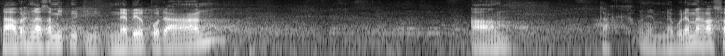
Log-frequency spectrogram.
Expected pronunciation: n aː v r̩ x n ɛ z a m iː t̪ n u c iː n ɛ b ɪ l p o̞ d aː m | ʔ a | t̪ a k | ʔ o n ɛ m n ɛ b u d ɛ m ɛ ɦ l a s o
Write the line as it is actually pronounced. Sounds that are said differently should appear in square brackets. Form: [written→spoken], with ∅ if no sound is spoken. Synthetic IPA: n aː v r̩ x n [ɛ→a] z a m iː t̪ n u c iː n ɛ b ɪ l p o̞ d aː [m→n] | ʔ a | t̪ a k | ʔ o [n→ɲ] ɛ m n ɛ b u d ɛ m ɛ ɦ l a s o

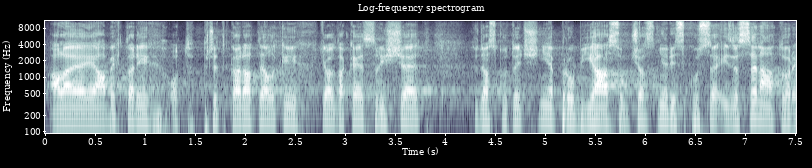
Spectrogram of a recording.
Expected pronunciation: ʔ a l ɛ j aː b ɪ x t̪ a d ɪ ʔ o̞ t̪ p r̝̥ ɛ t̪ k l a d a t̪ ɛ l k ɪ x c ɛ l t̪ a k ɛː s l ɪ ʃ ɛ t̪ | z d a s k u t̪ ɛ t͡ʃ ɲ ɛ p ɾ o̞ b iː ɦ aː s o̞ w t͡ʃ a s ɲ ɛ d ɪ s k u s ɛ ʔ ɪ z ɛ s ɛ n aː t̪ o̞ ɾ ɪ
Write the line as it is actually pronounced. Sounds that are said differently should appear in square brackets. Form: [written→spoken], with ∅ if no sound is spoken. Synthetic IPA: ʔ a l ɛ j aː b ɪ x t̪ a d ɪ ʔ o̞ t̪ p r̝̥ ɛ t̪ k l a d a t̪ ɛ l k ɪ x c ɛ l t̪ a k ɛː s l ɪ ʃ ɛ t̪ | z d a s k u t̪ ɛ t͡ʃ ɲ ɛ p ɾ o̞ b iː ɦ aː s o̞ w t͡ʃ a s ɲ ɛ d ɪ s k u s ɛ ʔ ɪ z ɛ s ɛ n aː t̪ o̞ ɾ ɪ

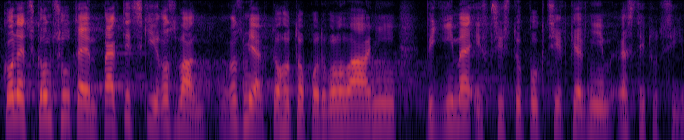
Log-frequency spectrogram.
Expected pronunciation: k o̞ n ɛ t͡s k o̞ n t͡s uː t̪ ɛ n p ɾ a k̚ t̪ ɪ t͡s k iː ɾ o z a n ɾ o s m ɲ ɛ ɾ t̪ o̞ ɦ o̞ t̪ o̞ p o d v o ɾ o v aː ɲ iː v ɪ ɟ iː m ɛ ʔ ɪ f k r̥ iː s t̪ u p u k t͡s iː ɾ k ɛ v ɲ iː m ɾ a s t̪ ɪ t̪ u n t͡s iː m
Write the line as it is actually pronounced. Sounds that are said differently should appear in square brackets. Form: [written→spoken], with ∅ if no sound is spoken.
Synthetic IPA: k o̞ n ɛ t͡s k o̞ n t͡s uː t̪ ɛ n p ɾ a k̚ t̪ ɪ t͡s k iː ɾ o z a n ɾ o [s→z] m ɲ ɛ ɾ t̪ o̞ ɦ o̞ t̪ o̞ p o d v o [ɾ→l] o v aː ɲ iː v ɪ ɟ iː m ɛ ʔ ɪ f [k→p] r̥ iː s t̪ u p u k t͡s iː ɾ k ɛ v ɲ iː m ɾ [a→ɛ] s t̪ ɪ t̪ u [n→∅] t͡s iː m

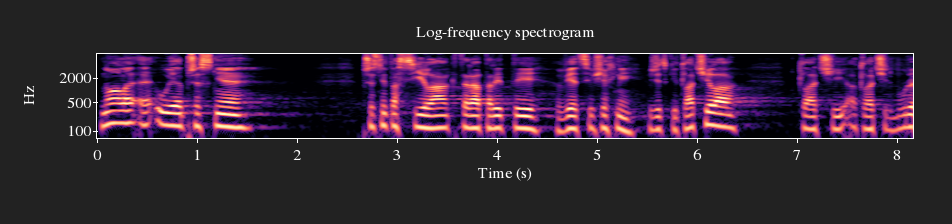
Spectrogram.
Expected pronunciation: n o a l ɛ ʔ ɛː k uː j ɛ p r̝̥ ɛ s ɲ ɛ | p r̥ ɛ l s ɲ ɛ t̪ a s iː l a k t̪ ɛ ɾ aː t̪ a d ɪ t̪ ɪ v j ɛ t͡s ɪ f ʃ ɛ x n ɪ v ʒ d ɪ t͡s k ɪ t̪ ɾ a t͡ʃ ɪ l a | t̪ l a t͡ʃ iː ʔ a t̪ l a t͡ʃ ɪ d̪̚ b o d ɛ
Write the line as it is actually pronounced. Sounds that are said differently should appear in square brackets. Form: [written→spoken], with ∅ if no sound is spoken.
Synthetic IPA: n o a l ɛ ʔ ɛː [k→ʔ] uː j ɛ p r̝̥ ɛ s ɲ ɛ | p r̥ ɛ [l→∅] s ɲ ɛ t̪ a s iː l a k t̪ ɛ ɾ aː t̪ a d ɪ t̪ ɪ v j ɛ t͡s ɪ f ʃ ɛ x n ɪ v ʒ d ɪ t͡s k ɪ t̪ [ɾ→l] a t͡ʃ ɪ l a | t̪ l a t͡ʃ iː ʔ a t̪ l a t͡ʃ ɪ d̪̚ b [o→u] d ɛ

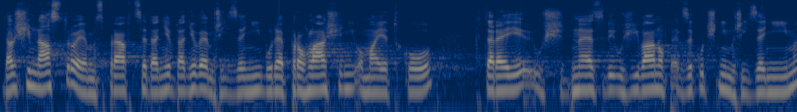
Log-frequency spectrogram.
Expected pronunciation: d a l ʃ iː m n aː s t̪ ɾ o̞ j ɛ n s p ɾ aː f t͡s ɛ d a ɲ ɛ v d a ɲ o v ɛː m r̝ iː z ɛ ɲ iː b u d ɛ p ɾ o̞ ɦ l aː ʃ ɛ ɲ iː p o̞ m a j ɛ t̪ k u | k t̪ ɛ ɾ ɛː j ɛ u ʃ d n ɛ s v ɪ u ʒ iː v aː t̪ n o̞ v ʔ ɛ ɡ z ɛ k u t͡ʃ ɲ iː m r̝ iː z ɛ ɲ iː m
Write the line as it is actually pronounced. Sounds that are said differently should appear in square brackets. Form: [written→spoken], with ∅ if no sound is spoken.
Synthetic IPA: d a l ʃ iː m n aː s t̪ ɾ o̞ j ɛ [n→m] s p ɾ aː f t͡s ɛ d a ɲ ɛ v d a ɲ o v ɛː m r̝ iː z ɛ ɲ iː b u d ɛ p ɾ o̞ ɦ l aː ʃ ɛ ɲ iː [p→ʔ] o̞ m a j ɛ t̪ k u | k t̪ ɛ ɾ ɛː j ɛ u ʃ d n ɛ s v ɪ u ʒ iː v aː [t̪→∅] n o̞ [v→f] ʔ ɛ ɡ z ɛ k u t͡ʃ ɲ iː m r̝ iː z ɛ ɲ iː m

